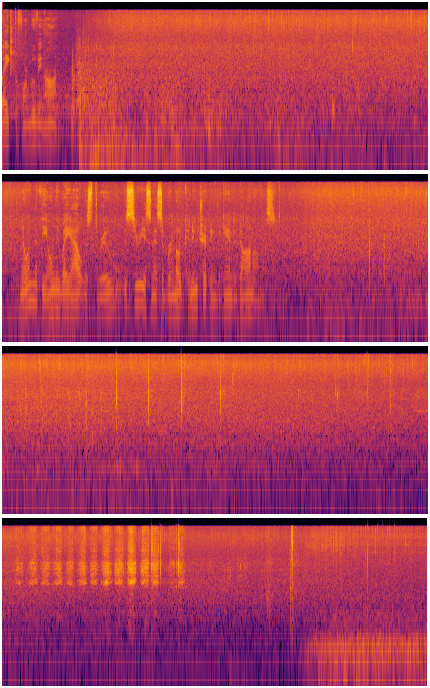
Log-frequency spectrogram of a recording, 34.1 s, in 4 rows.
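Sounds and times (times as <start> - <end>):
steady rain: 1.5 - 34.0
hand saw cutting wood: 24.2 - 29.4.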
